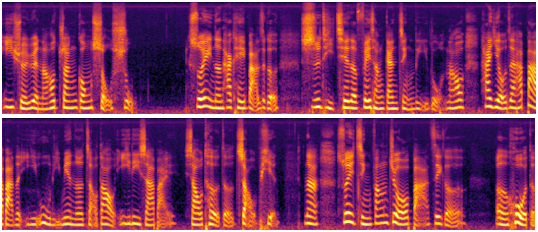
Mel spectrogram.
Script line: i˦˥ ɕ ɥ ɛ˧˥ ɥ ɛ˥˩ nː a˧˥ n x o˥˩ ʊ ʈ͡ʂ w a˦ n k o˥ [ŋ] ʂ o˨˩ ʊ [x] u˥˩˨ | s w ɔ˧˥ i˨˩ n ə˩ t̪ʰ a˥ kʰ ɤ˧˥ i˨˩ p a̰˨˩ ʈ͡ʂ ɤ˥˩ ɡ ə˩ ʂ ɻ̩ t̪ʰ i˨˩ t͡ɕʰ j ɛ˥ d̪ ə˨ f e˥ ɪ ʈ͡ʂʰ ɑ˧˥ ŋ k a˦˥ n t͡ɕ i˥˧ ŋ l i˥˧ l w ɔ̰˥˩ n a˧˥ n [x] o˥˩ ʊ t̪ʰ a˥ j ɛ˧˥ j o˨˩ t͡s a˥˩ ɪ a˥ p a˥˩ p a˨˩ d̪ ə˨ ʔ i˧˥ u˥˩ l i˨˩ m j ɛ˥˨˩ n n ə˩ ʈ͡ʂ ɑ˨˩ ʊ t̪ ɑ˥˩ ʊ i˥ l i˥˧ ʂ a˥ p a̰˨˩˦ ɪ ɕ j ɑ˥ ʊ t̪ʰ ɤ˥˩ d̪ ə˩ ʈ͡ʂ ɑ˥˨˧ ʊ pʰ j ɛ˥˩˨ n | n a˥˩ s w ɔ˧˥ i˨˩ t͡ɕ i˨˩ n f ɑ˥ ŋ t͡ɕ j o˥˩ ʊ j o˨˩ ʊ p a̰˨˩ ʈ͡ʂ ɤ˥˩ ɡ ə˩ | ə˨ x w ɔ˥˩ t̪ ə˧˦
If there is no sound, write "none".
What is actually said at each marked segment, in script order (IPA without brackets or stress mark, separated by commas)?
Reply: ŋ, ʂ, x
